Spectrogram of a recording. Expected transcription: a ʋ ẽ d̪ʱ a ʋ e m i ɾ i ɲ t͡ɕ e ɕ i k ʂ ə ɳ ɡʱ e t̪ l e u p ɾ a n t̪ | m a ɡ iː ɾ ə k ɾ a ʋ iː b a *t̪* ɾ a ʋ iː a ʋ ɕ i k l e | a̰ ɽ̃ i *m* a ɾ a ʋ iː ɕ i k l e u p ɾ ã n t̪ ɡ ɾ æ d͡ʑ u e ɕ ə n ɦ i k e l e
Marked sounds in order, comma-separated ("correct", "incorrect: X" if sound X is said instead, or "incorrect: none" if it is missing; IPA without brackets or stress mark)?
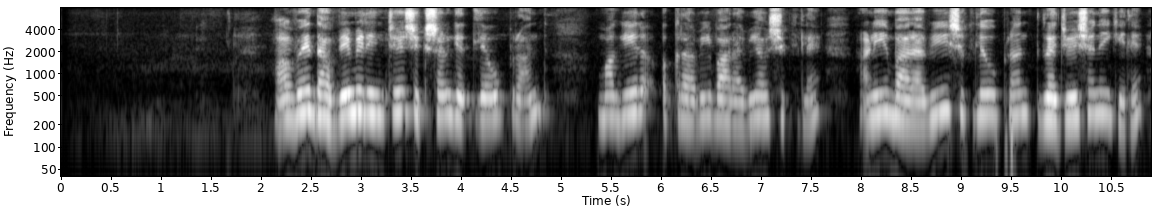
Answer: incorrect: none, incorrect: b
